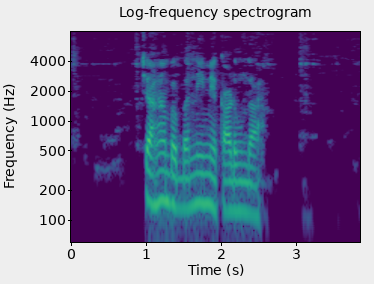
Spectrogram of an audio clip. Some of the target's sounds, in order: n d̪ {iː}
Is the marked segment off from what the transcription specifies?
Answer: yes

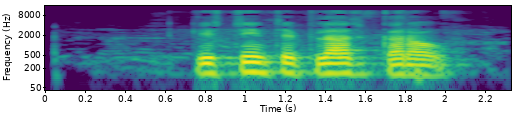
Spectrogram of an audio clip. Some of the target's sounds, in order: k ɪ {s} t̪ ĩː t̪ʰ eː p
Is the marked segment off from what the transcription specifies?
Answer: no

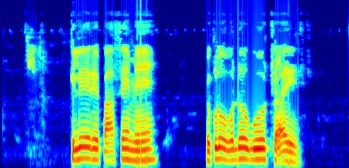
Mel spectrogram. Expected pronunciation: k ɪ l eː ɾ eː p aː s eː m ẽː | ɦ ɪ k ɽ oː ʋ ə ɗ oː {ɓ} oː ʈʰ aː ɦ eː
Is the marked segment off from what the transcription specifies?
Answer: no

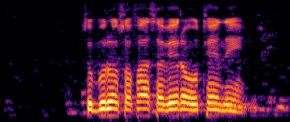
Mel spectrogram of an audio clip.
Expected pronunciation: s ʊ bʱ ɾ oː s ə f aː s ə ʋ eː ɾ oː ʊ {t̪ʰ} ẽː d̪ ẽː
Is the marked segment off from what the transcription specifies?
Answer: no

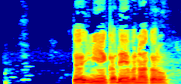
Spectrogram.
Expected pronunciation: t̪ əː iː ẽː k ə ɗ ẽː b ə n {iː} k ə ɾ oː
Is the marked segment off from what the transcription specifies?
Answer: yes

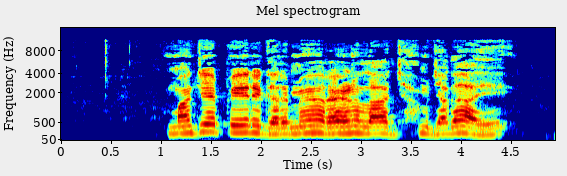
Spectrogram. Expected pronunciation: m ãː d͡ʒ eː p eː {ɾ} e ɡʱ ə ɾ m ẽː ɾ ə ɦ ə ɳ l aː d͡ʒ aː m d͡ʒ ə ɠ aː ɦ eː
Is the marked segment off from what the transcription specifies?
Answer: no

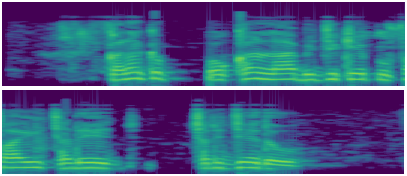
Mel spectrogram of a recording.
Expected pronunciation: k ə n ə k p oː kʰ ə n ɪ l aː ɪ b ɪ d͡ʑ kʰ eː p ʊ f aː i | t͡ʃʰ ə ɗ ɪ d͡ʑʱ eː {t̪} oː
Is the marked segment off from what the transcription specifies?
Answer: yes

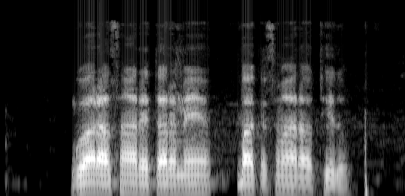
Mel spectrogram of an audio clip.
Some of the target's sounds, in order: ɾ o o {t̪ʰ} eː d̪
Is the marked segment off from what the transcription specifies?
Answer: no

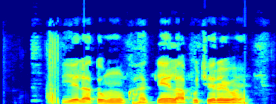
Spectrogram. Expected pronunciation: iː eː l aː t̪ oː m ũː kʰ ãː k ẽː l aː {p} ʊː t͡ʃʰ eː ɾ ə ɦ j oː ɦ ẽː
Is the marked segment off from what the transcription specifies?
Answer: no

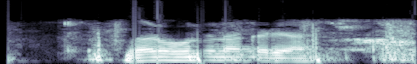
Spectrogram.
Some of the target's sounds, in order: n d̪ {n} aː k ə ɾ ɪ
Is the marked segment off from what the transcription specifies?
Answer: no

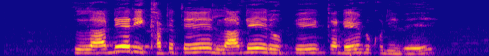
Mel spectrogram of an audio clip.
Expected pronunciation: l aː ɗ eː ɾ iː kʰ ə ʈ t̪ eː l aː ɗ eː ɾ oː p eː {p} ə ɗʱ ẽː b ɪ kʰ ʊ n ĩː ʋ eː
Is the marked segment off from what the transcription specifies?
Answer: yes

